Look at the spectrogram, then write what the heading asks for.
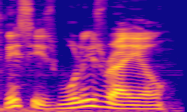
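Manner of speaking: normal talking voice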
